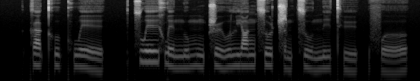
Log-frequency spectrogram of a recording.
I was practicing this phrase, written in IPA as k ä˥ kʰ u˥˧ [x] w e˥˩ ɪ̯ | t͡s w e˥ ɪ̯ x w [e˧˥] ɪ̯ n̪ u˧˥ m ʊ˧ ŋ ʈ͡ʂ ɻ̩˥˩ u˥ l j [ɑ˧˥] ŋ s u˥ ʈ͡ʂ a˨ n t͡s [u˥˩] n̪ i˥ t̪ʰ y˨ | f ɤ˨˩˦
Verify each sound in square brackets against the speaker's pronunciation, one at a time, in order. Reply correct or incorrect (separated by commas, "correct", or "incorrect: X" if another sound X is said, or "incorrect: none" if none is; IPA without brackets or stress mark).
incorrect: kʰ, incorrect: e˨, incorrect: ɑ˥, correct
